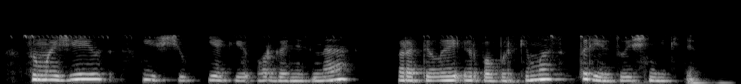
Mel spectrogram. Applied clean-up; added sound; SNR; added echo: neural mask model DeepFilterNet 3.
